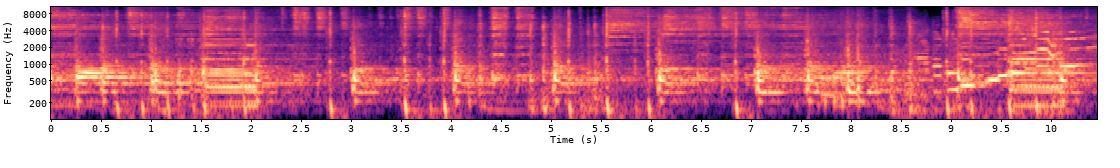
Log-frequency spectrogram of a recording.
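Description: Live band music: electric guitars and keyboard playing over a drum kit, with steady drum hits of kick, snare and rimshot running through.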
